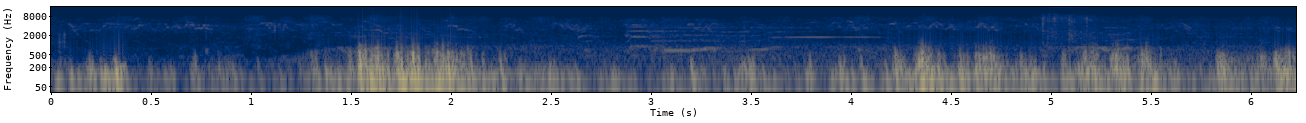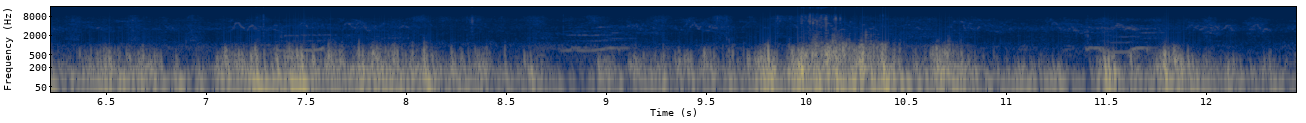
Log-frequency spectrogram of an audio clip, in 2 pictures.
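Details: Young wild boar, one of a cuddly pair kept by people, one of them recovering from a stomach upset; loud, continuous low grunting and snuffling in rapid irregular bursts for about eleven seconds, with brief faint whistles behind.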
